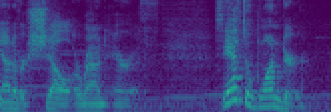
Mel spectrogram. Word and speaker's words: Aerith: ith in english lettering it was always aerith not aries so i'm eric the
